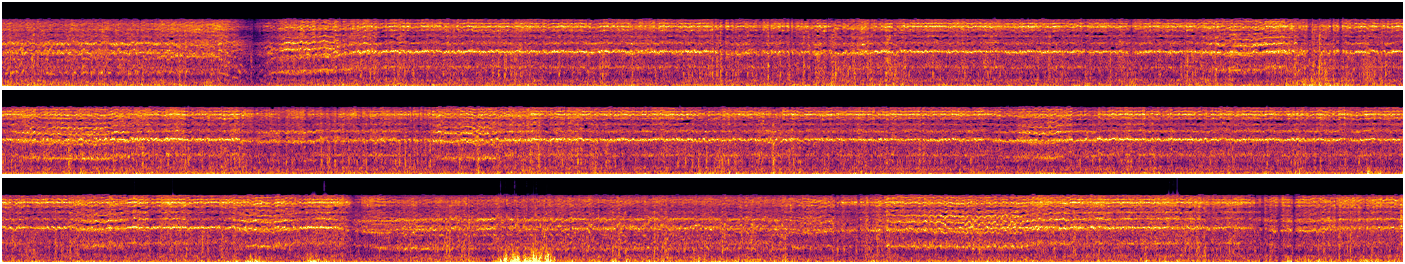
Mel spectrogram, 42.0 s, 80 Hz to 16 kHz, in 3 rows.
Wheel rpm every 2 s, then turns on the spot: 170, 180, 230, 230, 230, 230, 230, 220, 230, 220, 230, 230, 230, 230, 230, 220, 190, 200, 210, 230, 230.
none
